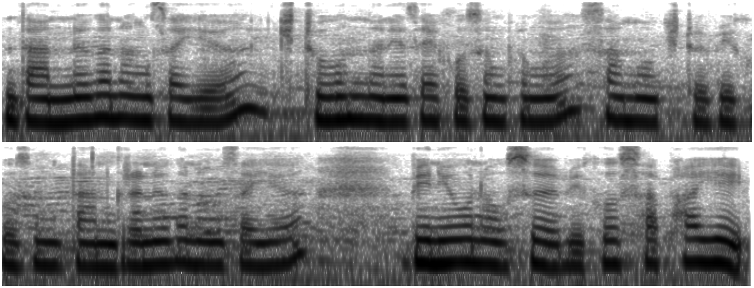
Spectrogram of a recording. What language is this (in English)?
Bodo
